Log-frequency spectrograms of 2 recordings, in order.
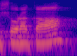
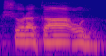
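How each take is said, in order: First: The word ends on a vowel, without -un. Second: The word ends with a full -un ending. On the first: This is the form used when stopping. "When we, sta- we stop, we say shuraka" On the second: This is the full form of the word. "but shurakaun"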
